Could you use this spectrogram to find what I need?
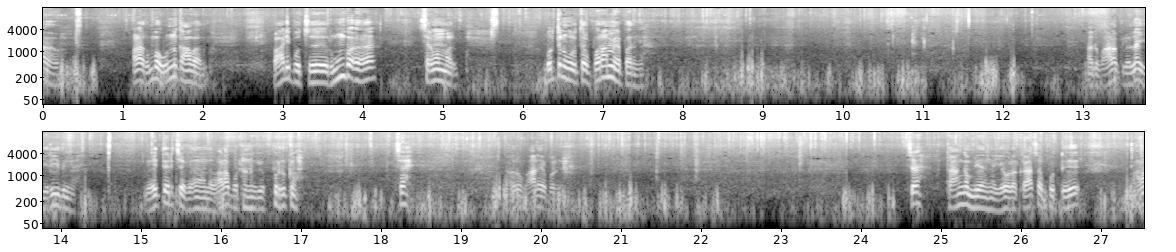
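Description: Burning grass crackles and pops outdoors.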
